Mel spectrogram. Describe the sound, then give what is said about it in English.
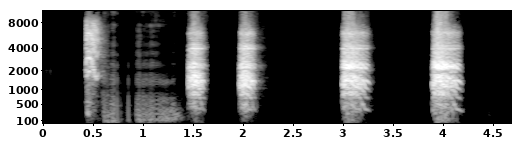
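A fox hammer predator call mimics fox vocalizations with a series of loud, harsh, raspy barking screams, five in all, the first trailing into a lower grumble, then four spaced bursts, with no talking. “I'd never seen one like that, but it's made for fox sound.”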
